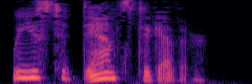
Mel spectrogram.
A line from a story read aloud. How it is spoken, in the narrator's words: Zee said softly, remembering the lovely feeling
